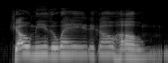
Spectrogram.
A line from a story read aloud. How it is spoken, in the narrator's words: she sings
